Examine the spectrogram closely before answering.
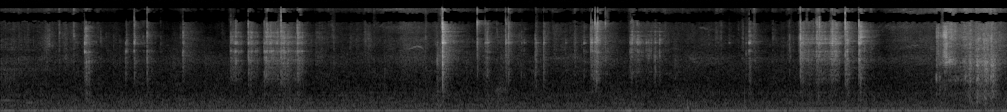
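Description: Light, scattered clicks and rattles of a slotted metal angle bar and its bolt being handled against a plastic bracket and fastened with a star knob, with one sharper click about five seconds in.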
